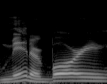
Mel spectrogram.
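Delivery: dry mocking tone. Retelling what a manager said: imitating sarcastic remark.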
